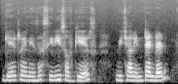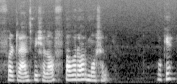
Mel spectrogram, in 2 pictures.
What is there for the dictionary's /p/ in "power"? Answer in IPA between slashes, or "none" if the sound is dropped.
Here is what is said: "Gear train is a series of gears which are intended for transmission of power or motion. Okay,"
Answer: /p/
